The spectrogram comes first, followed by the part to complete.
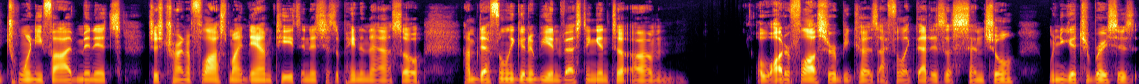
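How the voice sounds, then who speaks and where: Smooth low-voiced young American man with braces. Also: a little mellow, no echo, clean studio sound. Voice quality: talking with newly fitted braces. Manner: slangy, swearing, rambling. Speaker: podcast host. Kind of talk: casual solo podcast chat.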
